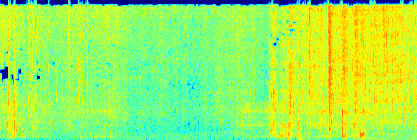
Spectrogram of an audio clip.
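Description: A hooked trout thrashing at the water's surface close to the bank. After a quieter stretch, a quick run of splashes begins near the end.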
